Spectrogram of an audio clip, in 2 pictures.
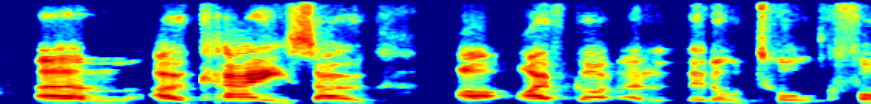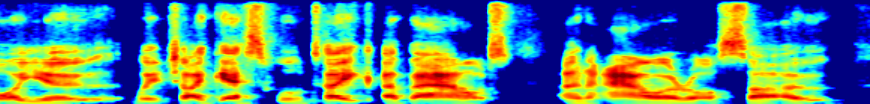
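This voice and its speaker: The speaker has an English accent and talks at a very slow pace. The pitch varies in an ordinary way. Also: man, fairly high pitch for a man. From England. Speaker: university lecturer. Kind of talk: lecture. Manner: halting, many fillers.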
